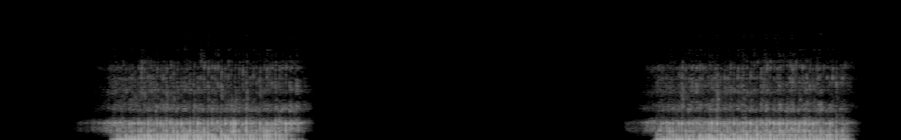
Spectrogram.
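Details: Two loud, rough, rattling snores with silence between them during sleep; snoring.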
